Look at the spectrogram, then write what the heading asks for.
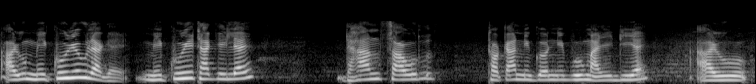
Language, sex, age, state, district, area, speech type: Assamese, female, 60+, Assam, Majuli, rural, spontaneous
